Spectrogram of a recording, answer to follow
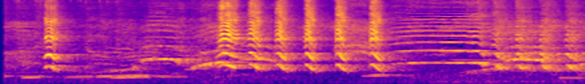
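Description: Siamang gibbons calling very loudly: a rapid series of short falling whoops at two pitches, about five a second, broken by longer rising-and-falling swoops.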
